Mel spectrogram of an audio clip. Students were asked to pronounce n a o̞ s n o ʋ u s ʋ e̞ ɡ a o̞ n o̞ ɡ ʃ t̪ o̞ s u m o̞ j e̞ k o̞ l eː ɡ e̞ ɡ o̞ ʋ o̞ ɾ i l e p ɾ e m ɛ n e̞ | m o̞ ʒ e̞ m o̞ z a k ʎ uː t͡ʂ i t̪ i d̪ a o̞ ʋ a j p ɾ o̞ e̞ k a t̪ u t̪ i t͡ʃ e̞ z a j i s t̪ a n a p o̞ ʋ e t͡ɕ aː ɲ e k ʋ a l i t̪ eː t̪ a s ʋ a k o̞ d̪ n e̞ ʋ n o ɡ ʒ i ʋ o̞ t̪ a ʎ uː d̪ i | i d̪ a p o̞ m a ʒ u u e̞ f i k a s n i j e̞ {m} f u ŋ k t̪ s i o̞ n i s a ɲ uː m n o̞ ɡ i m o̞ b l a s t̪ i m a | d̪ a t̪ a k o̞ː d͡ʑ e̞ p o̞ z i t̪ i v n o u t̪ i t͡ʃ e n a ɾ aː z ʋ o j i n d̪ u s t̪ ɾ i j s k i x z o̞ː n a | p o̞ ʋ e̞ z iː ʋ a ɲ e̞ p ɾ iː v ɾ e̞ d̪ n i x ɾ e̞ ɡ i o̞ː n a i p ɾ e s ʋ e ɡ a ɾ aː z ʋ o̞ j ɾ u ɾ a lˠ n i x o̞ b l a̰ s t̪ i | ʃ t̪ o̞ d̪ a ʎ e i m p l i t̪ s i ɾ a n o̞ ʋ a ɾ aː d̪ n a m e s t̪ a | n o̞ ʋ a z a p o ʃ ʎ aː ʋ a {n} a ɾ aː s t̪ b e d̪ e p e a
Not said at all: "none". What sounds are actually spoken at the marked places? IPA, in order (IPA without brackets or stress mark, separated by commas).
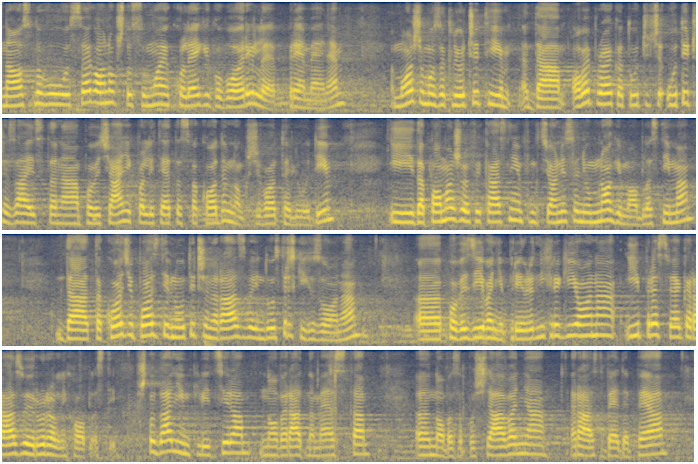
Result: m, ɲ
